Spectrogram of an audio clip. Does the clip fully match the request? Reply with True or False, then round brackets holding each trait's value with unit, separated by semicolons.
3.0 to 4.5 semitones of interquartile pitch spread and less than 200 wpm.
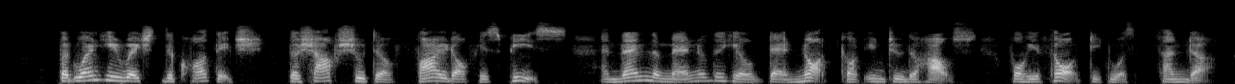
False (5.0 semitones; 155 wpm)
